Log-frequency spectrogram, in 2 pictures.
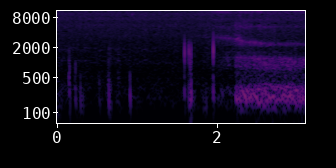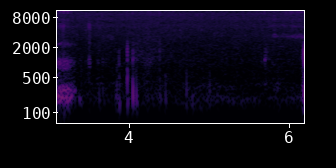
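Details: Rosie the English bulldog asleep and snuggled on a bed: a single rough, rattling snore lasting about a second, surrounded by soft clicks and small bedding rustles in a quiet room.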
